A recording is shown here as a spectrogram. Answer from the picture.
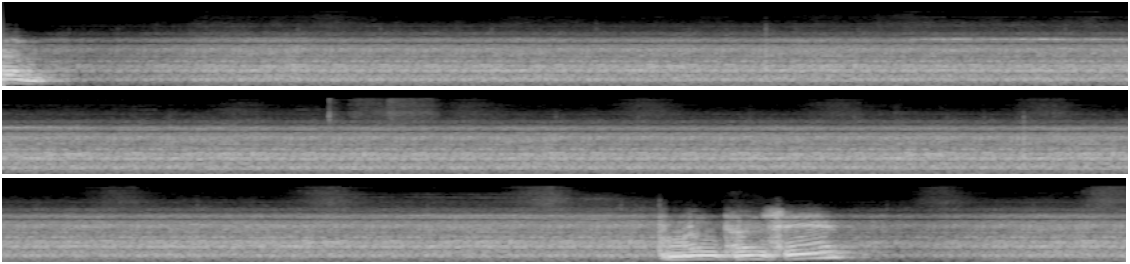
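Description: A steady drone of many held tones, unchanging in pitch and level, with a short spoken phrase near the end.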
